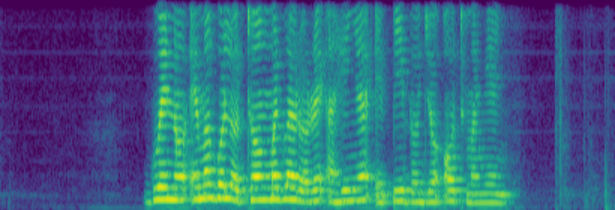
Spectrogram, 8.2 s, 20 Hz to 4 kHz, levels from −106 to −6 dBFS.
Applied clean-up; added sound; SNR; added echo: none; none; none; none.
